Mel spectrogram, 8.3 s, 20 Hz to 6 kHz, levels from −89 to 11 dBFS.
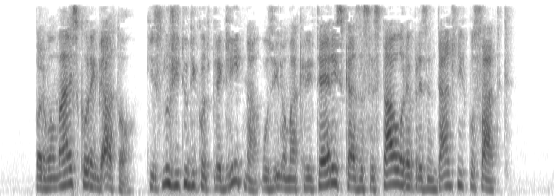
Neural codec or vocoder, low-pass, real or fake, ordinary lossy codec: codec, 16 kHz, 4 kbps, FunCodec, trained on LibriTTS, 50 frames a second; 5.4 kHz; fake; MP3, 32 kbps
